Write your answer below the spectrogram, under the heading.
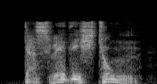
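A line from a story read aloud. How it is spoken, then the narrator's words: Angry speech. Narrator (German): sagte Chagrat wütend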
